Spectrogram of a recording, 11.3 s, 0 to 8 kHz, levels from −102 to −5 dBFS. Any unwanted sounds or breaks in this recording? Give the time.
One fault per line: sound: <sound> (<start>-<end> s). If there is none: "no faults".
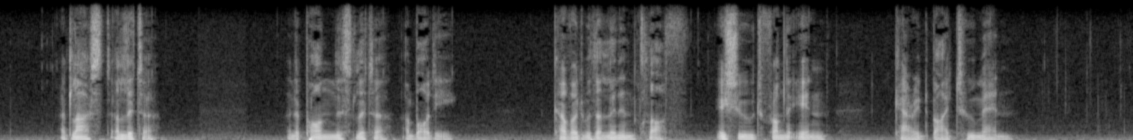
no faults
